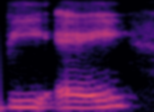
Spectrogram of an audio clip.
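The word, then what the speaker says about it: Weruva: It's Weruba. And it is the people that started Waruba, the Wee, Roo, and Ba is a combination of all three of their pets' names.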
